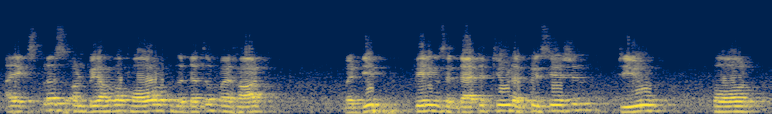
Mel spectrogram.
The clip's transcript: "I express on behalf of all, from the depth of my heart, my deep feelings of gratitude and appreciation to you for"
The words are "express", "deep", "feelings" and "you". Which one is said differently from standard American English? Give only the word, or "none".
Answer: feelings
